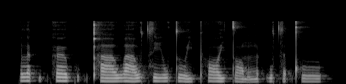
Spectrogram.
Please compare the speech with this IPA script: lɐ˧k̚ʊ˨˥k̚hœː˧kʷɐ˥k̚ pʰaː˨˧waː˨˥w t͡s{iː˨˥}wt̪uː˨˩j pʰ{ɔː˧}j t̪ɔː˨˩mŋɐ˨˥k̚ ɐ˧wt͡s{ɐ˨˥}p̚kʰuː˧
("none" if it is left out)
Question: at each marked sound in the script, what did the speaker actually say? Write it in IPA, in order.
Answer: iː˨˧, ɔː˧, ɐ˨˥

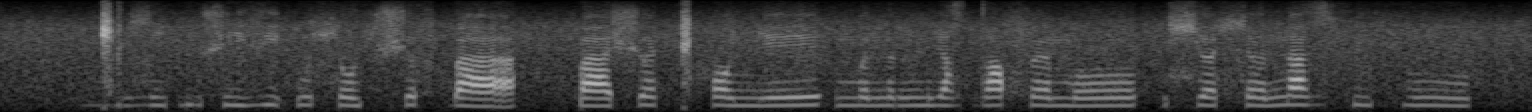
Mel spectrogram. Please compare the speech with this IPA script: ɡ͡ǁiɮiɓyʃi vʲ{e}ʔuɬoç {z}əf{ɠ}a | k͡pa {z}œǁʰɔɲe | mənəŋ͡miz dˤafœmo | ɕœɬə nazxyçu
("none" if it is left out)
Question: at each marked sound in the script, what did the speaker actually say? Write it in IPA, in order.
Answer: e, ʃ, ɓ, ʃ

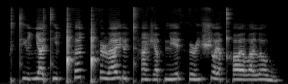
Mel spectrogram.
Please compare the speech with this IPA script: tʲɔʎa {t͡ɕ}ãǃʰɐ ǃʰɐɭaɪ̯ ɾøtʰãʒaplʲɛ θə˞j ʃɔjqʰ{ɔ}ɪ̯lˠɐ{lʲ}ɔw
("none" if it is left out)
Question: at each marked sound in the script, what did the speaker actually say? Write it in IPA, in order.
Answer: tʲ, ɔ, l

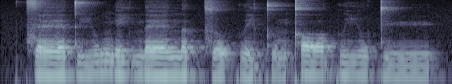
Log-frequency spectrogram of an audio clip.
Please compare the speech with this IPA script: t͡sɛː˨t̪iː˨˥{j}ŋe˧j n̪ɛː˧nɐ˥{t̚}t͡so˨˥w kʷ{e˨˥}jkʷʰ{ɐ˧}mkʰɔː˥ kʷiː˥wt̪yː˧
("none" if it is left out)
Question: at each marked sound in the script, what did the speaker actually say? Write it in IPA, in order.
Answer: w, t̚, e˨, ɐ˧

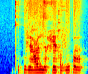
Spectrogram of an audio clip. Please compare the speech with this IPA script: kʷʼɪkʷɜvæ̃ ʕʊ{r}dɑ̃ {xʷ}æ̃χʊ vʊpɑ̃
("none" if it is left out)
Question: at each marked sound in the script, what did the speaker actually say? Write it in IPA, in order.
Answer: n, h

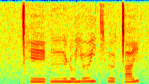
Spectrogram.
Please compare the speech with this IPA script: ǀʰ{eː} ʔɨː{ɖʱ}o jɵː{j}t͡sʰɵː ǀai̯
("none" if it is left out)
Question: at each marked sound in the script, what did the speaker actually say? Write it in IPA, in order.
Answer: eː, ɳ, j

